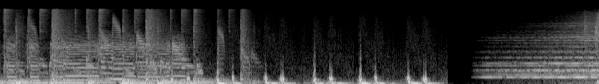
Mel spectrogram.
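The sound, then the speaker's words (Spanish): Heartbeat-like throbbing thumps in a rapid series, emerging from dense layered music. A brief silence follows, then a sustained bright tone. “Cuando arrimás la oreja a La Colectiva, vas a escuchar latidos”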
